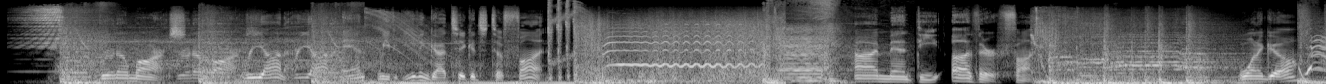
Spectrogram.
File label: men radio imaging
